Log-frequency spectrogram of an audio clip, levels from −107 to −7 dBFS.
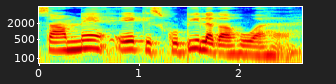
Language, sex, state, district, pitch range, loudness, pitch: Hindi, female, Jharkhand, Palamu, 155-215 Hz, -15 LUFS, 195 Hz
